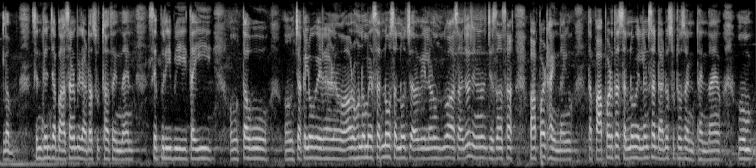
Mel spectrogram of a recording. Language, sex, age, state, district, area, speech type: Sindhi, female, 45-60, Delhi, South Delhi, urban, spontaneous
